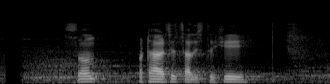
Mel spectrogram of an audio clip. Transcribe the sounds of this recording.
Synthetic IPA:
sʌnʌʈʰaɾset͡salisd̪ekʰi

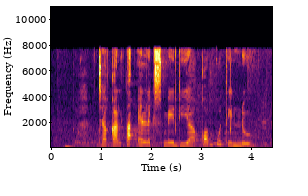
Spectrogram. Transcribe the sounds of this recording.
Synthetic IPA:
d͡ʒ̥akart̪aʔelɪksmediakɔmput̪indo

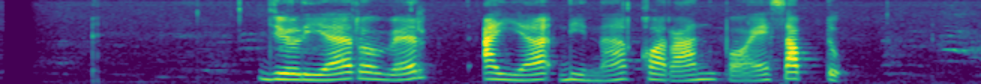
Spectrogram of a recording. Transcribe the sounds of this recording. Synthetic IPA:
d͡ʒuliaɾɔbɛrt̪̚ajadinakɔɾanpo̰ɛsap̚t̪u

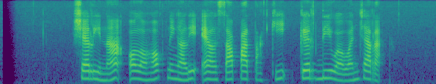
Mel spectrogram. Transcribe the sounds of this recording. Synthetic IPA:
ʃɛlinaɔlɔɦɔk̚niŋaliʔɛlsapat̪akikɨrdiwawaɲt͡ʃaɾa̰

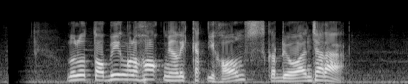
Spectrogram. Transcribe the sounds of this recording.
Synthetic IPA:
lulut̪ɔbiŋɔlɔɦɔk̚ɲalikat̪̚diɦɔmskərdiwawaɲt͡ʃaɾa̰

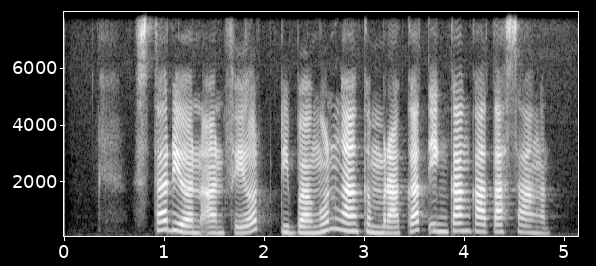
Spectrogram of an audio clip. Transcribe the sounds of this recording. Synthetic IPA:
st̪adiɔnanfild̪̚d̪̥i̤ba̤ŋʊnŋaɡ̥ə̤mɾaɡ̥a̤t̪iŋkaŋkat̪ahsaŋət̪̚

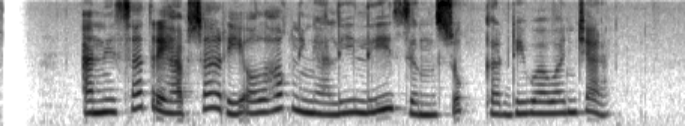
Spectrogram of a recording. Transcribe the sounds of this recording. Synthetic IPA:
ʔanisat̪ɾiɦap̚saɾiɔlɔɦɔk̚niŋalilizɨŋsukːɨrdiwawaɲt͡ʃar

